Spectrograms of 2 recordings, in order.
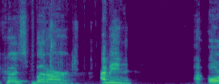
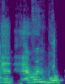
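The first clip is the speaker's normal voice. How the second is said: laughing; 2 semitones higher, 7 dB louder, much faster than usual. Real, not acted. Still laughing.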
